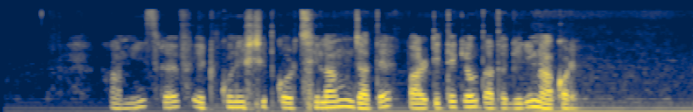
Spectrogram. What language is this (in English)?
Bangla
